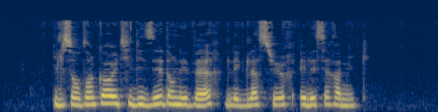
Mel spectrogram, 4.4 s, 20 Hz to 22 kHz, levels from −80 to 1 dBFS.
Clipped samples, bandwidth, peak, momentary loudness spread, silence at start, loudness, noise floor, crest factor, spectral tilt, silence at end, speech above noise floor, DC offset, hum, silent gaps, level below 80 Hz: under 0.1%; 11.5 kHz; -4 dBFS; 9 LU; 0.55 s; -18 LUFS; -63 dBFS; 14 dB; -5.5 dB/octave; 0.8 s; 46 dB; under 0.1%; none; none; -62 dBFS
